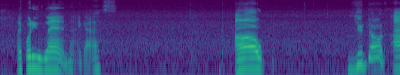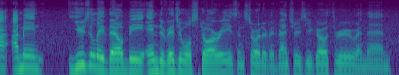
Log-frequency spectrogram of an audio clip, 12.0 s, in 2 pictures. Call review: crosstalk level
none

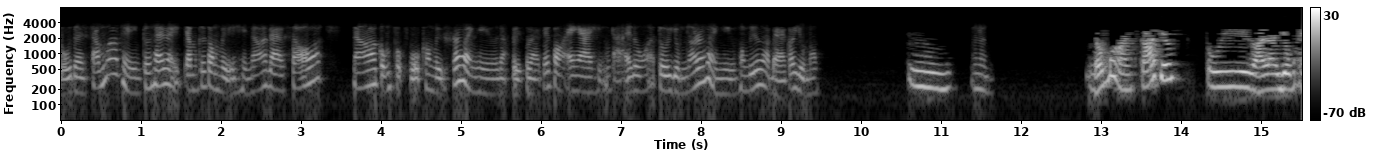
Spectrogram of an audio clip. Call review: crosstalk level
none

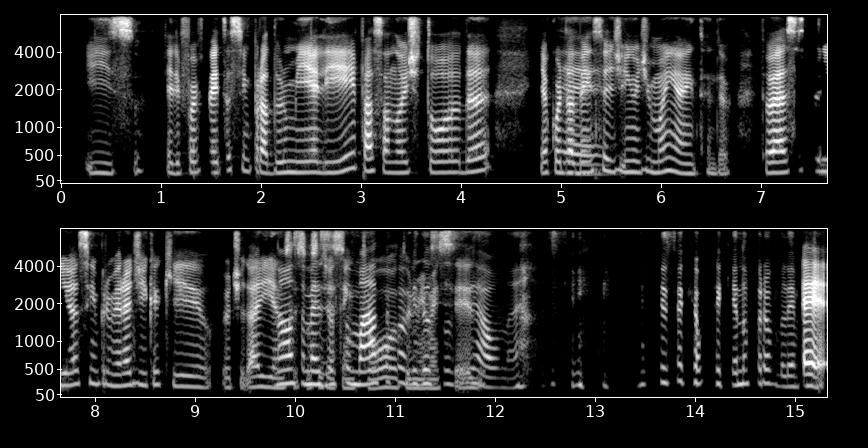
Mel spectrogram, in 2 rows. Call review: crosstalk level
present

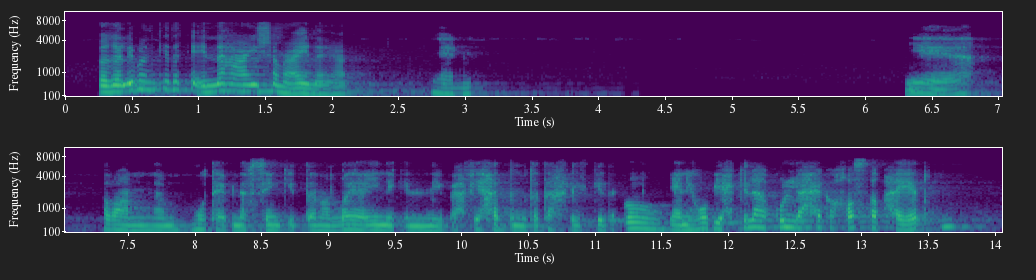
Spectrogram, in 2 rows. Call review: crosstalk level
none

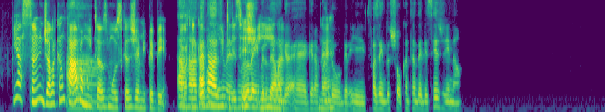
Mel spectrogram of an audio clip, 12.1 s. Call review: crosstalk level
present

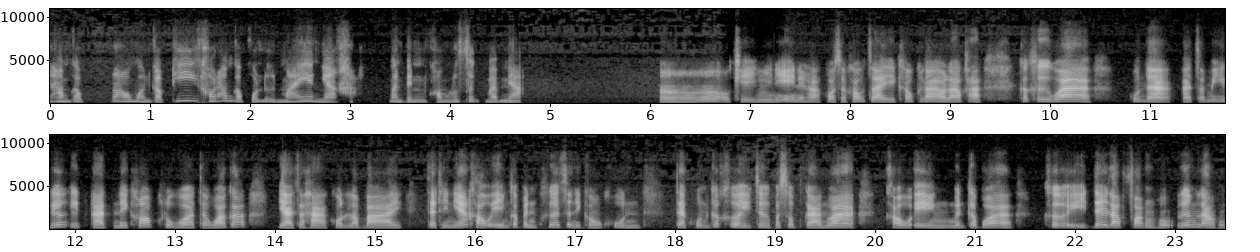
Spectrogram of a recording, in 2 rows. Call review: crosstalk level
none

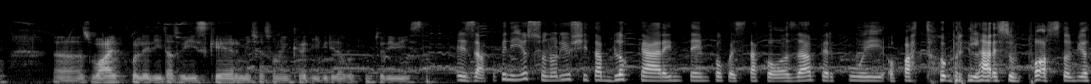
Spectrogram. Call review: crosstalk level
none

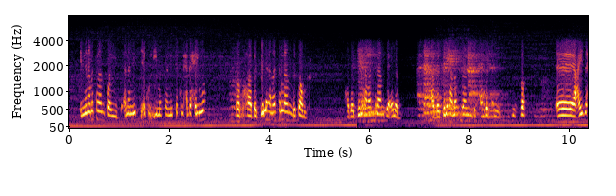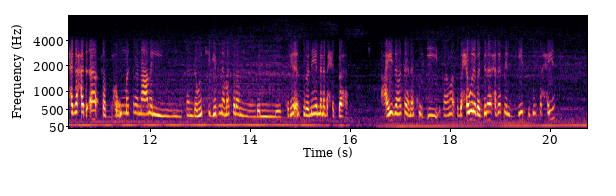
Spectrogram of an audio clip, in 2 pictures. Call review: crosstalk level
present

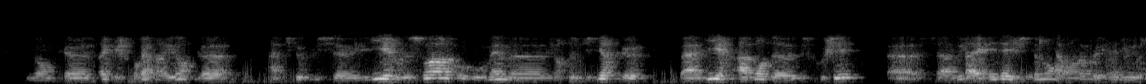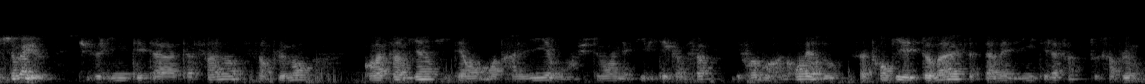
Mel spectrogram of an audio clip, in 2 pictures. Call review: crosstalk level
present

